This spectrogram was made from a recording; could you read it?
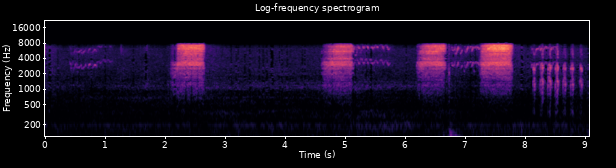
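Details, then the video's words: Barn owl young at a feeding in It Fryske Gea, 8 September 2019, afternoon: loud broadband hissing screeches about half a second long, four in nine seconds, with softer chittering and a rapid ticking series at the end. "Kerkuil It Fryske Gea 2019 09 08 16 02 voedering"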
